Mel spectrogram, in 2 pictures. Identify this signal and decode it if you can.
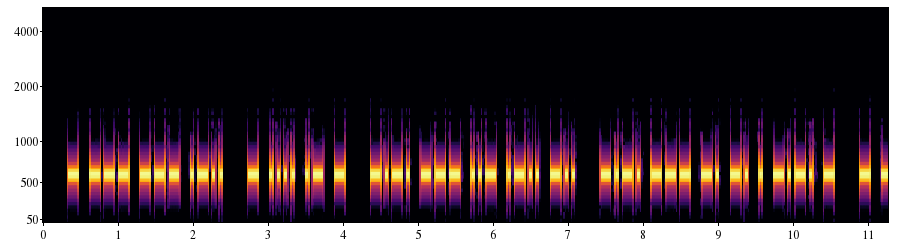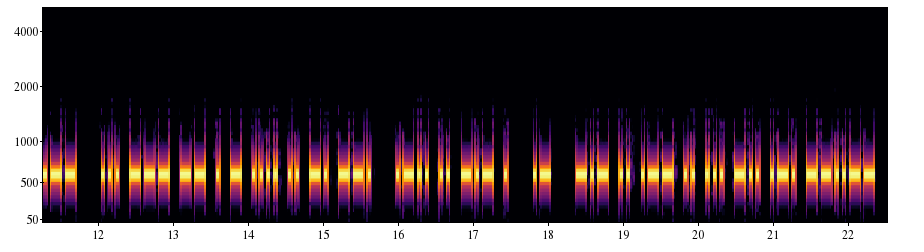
Morse code, heard as a keyed tone, about 25 wpm, 600 Hz. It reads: TOOL THAT COULD CONNECT TO SOMETHING LIKE A KIWISDR,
